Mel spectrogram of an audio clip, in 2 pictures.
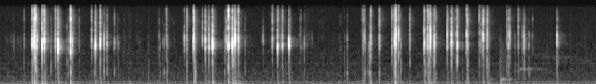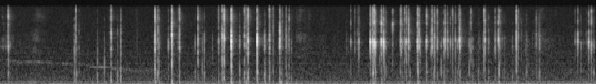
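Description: Fingernails scratch across the bristle side and the handle of a teal plastic hairbrush with a black rubber bristle pad. Quiet bursts of bright, dry, crackling scratches come in clusters separated by short pauses, with no low-end body and no ring after each stroke.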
